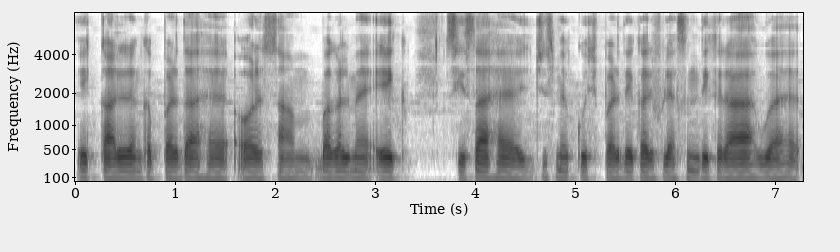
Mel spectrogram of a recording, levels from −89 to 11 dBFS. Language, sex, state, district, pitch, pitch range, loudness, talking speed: Hindi, male, Jharkhand, Deoghar, 90 Hz, 90-95 Hz, -20 LUFS, 165 wpm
